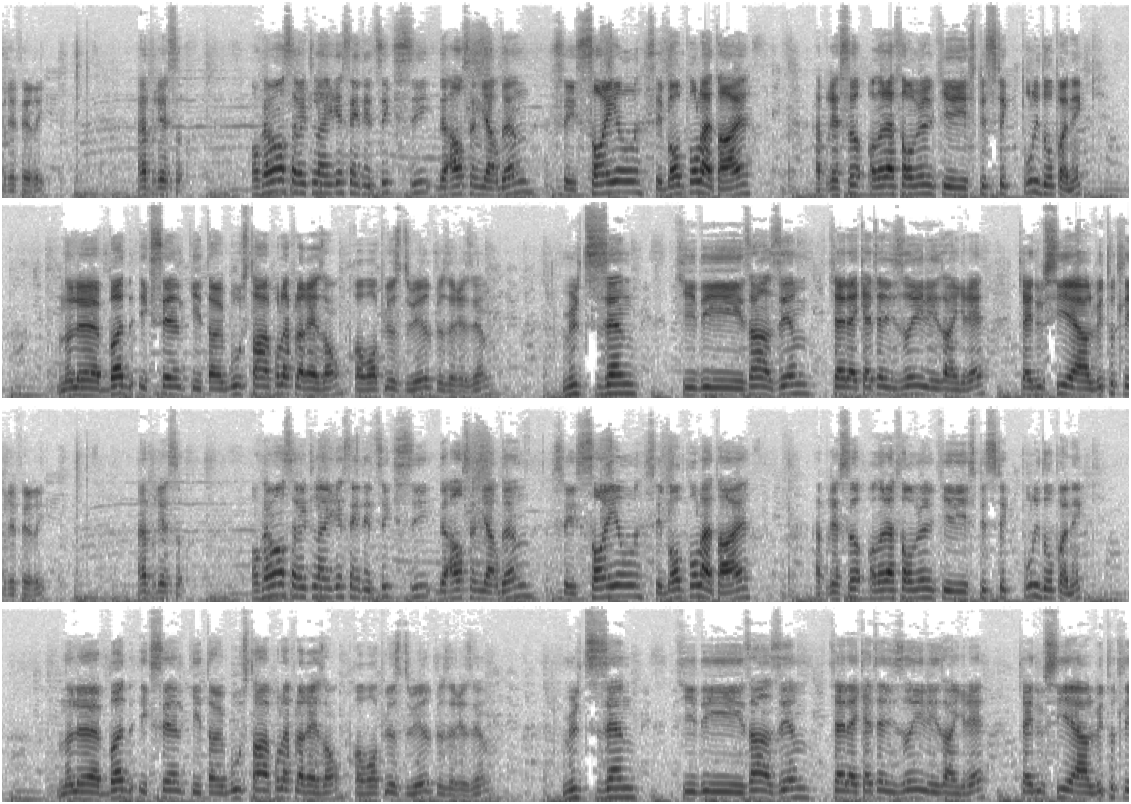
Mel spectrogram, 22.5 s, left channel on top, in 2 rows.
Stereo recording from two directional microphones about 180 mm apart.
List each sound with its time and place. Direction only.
1.7 s speech: 10° left (ahead or behind)
2.5 s a man's voice: 35° left (ahead or behind)
8.1 s a man's voice: 30° left (ahead or behind)
11.9 s a man's voice: 35° left (ahead or behind)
